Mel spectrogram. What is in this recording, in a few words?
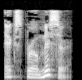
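"expromissor", British English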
